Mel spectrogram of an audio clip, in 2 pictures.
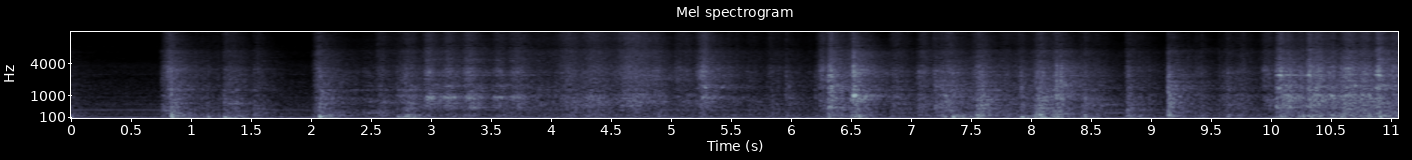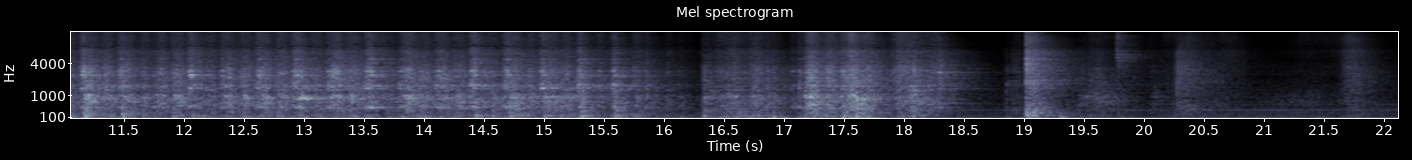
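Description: Hand saw cutting shoe molding in a plastic miter box, a run of back-and-forth strokes. The strokes grow faster and louder about halfway through, then stop a few seconds before the end.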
